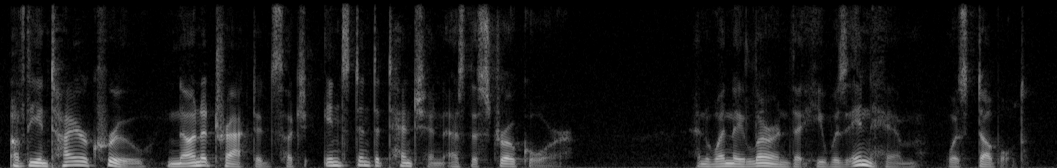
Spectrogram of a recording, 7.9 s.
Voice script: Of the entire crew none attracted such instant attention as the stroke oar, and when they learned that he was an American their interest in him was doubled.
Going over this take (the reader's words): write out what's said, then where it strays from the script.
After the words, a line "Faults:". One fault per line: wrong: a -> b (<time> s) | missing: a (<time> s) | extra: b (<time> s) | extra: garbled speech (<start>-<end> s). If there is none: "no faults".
Of the entire crew none attracted such instant attention as the stroke oar, and when they learned that he was in him was doubled.
Faults:
missing: an American their interest (6.4 s)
